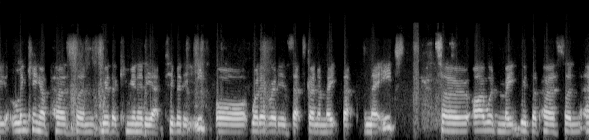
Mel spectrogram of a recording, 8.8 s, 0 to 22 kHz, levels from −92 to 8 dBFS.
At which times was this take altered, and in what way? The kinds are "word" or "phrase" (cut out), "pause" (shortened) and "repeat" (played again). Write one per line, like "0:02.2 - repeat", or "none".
0:05.5 - word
